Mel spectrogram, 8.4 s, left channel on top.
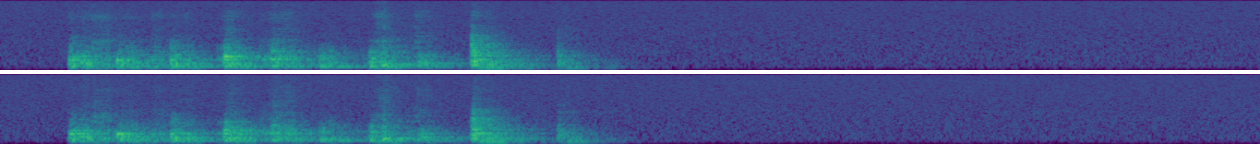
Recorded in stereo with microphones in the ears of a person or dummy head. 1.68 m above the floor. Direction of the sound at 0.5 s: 65° left (ahead or behind).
